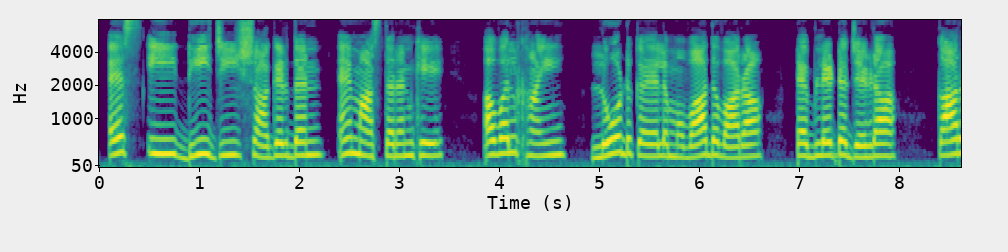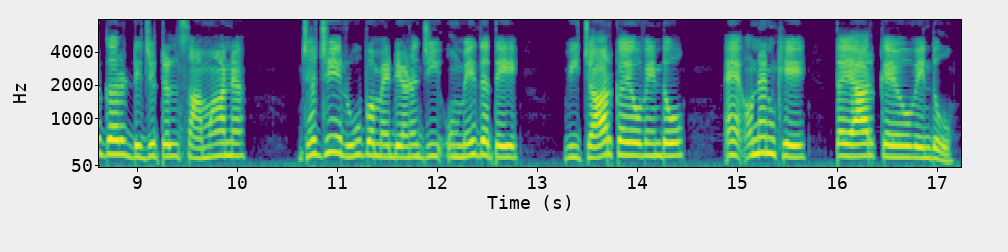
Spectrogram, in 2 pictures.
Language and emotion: Sindhi, neutral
